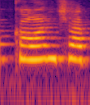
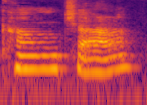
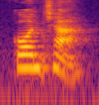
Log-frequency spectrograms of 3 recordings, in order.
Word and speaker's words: concha: people were calling it kongcha it's actually pronounced con cha like a cone that you would lick ice cream off and then cha koncha it's a type of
